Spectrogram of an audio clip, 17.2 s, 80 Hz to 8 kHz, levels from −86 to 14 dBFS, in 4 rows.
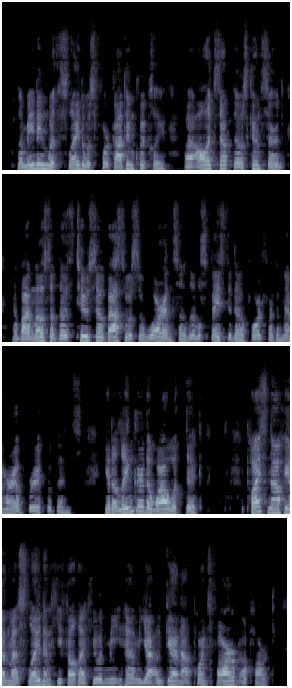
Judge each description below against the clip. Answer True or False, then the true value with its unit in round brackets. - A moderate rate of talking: False (220 wpm)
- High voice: False (160 Hz)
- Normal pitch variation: True (3.6 semitones)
